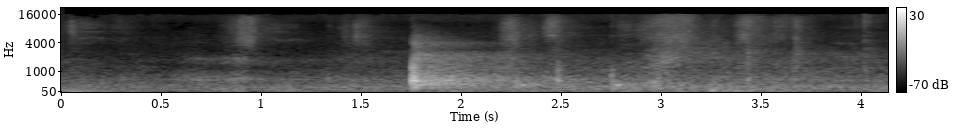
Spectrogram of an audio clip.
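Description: A single thump a little before halfway through as hands and knees land on a gym exercise mat, followed by a few light taps and shuffling on the mat.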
